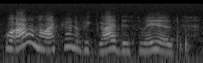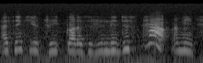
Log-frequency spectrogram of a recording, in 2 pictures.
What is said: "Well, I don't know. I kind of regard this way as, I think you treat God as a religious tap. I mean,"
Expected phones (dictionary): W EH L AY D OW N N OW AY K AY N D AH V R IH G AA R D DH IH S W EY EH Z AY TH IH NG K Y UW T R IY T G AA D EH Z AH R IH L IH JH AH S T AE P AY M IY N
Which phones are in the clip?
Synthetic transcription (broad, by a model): W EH L AY D OW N N OW AY K AY N D AH V R IH G AA R D DH IH S W EY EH Z AY TH IH NG K Y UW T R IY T G AA D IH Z AH R IH L IH JH AH S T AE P AY M IY N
